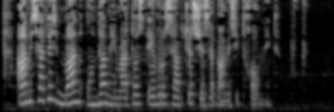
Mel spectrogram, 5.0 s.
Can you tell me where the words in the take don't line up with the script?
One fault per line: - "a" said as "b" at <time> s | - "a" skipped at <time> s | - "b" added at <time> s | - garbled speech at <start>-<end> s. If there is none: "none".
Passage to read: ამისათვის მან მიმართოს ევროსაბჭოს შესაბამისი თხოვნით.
- "უნდა" added at 1.4 s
